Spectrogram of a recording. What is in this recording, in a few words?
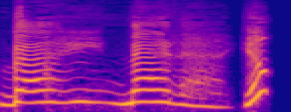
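finish, Japanese; pizzica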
